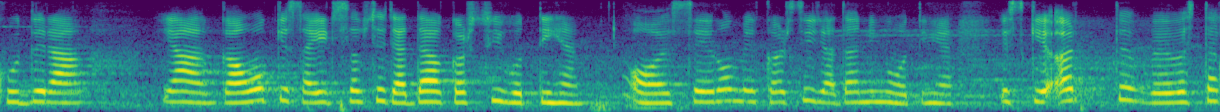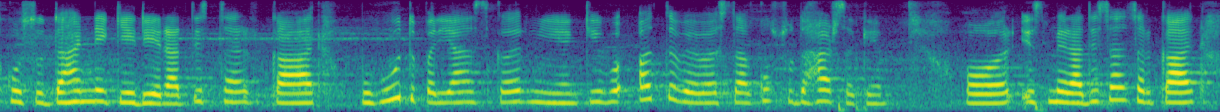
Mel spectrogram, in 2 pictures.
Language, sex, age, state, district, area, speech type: Hindi, female, 18-30, Rajasthan, Jodhpur, urban, spontaneous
